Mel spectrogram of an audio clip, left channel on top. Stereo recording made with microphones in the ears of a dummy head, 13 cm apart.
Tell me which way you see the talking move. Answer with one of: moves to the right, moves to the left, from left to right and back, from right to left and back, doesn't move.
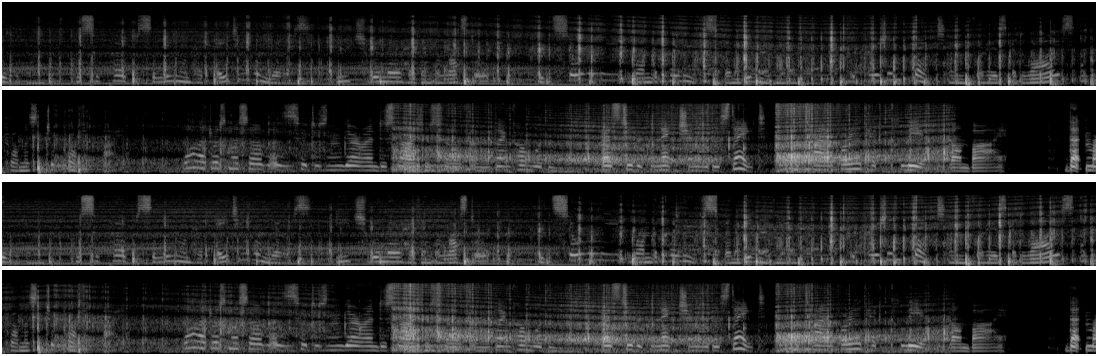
moves to the left.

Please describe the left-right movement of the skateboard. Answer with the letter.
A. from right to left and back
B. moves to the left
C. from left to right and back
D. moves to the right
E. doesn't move
B.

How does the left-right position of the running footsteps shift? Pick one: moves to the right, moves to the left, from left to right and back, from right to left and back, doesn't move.
moves to the right.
